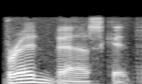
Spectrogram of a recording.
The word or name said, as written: breadbasket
